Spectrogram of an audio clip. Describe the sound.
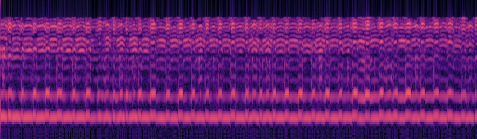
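A telephone rings for an outgoing call, giving a steady electronic tone with a buzzy, harmonic-rich pitch that holds loud and unbroken for several seconds, with no talk over it.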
